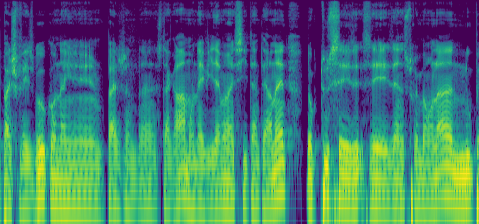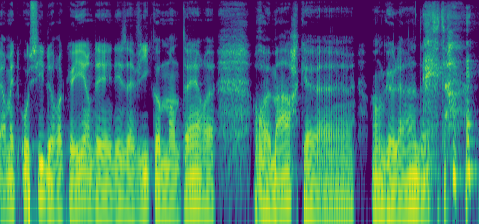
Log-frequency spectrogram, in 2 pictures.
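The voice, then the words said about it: Slight Marseille French accent. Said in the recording (French): “coloré par votre accent ... il semblerait que j'ai gardé un point d'accent marseillais ... Marseille a marqué un petit peu votre accent”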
